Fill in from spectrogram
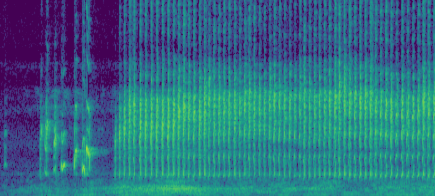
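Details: Decoy bulbul calling at wild birds, giving a few quick warbled notes, then a long, dry, buzzing rattle of rapid even pulses, close and loud, with faint low background noise.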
